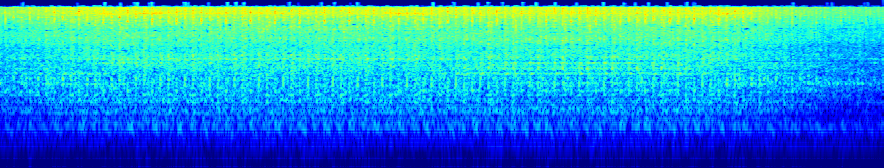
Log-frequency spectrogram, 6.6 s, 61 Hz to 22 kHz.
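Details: 2011 Ford Mustang V6, stock engine, 24,000 km, at idle: quick, even tapping of about two to three a second. The owner suspects a knock from the passenger-side cylinder head; it could be injector tick, cause unconfirmed.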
